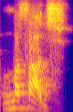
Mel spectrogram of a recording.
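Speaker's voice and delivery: मसाज stressed on a long "saaj"; मसाज said "muh-SAAJ"; lengthened ending. Shown as a demonstration. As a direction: draw out the second syllable of मसाज. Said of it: "एज खींचेंगे".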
